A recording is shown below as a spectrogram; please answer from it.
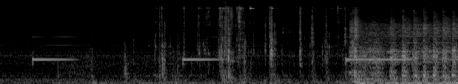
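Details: Jaguar S-Type after new spark plugs: chimes and key noise, then the starter churns steadily for about a second without catching. Crank, no start; cause unknown.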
